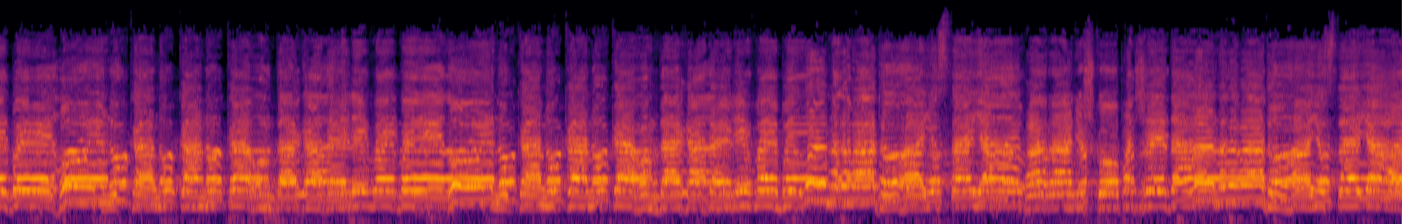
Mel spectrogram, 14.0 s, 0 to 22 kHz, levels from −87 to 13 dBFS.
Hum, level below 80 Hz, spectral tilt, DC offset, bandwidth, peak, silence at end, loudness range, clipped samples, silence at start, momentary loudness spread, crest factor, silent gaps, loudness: none; -60 dBFS; -2 dB/octave; under 0.1%; 13.5 kHz; -4 dBFS; 0 s; 1 LU; under 0.1%; 0 s; 5 LU; 12 dB; none; -16 LUFS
